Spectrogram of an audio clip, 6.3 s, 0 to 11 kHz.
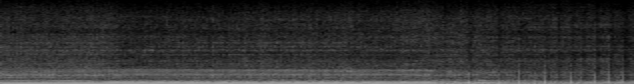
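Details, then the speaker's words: New Phantom 85 two-stroke motorized bike, first ride, front mount spaced improvisedly around a large chainring without the CNC mount: steady buzz then uneven pulsing rattle; heavy vibration, owner suspects the front motor mount. "we still got a lot of vibration we're going to check the motor mounts once we get to the campsite so yeah this vibration has got to be from that motor it just doesn't sound like a motor it sounds like a bad mounting issue"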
